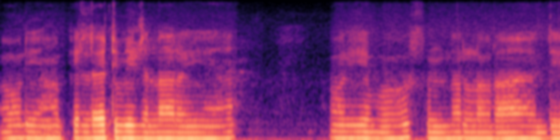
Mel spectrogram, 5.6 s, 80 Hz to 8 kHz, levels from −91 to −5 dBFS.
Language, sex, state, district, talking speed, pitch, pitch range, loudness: Hindi, male, Bihar, Kishanganj, 180 wpm, 125 Hz, 125-130 Hz, -19 LUFS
